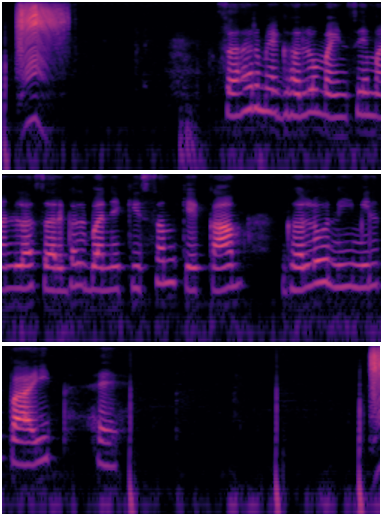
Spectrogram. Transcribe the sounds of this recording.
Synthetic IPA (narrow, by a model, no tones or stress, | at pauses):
səɦəɾmẽɡʱɐloməɪnsemənlasəɾɡəlbənekɪsəmkekaːm | ɡʱɐlonimɪlpaːit̪ | hɛː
